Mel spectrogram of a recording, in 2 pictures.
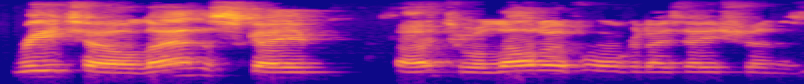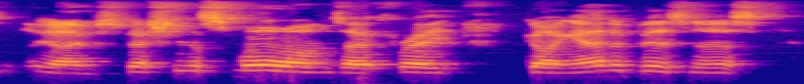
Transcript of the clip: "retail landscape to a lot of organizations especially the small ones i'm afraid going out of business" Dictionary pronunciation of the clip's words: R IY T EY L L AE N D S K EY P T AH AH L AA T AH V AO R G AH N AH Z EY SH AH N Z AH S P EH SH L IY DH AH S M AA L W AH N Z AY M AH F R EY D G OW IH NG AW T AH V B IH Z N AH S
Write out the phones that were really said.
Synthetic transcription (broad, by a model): R IY T EY L L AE N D S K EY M T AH AH L AA T AH V AO R G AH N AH Z EY SH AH N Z AH S P EH SH L IY DH AH S M AA L W AH N Z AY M AH F R EY D G OW IH NG AW T AH V B IH Z N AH S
